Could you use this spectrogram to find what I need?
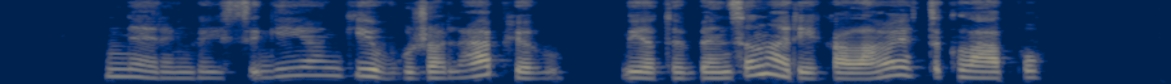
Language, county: Lithuanian, Marijampolė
